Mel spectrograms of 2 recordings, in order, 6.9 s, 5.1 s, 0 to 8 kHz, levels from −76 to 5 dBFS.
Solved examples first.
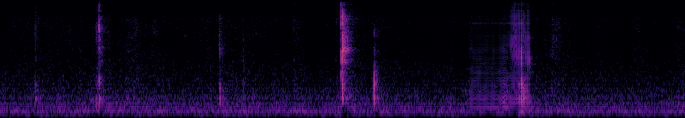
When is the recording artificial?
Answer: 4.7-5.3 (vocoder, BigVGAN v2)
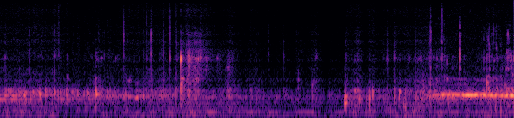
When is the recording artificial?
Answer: 0.0-0.6 (autoencoder, DAC-VAE); 1.2-4.3

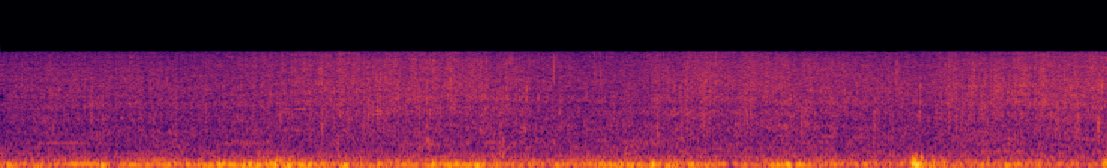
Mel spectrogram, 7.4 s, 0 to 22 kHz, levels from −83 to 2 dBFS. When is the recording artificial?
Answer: 0.8-1.6 (vocoder, Vocos); 3.5-4.0; 4.8-5.5

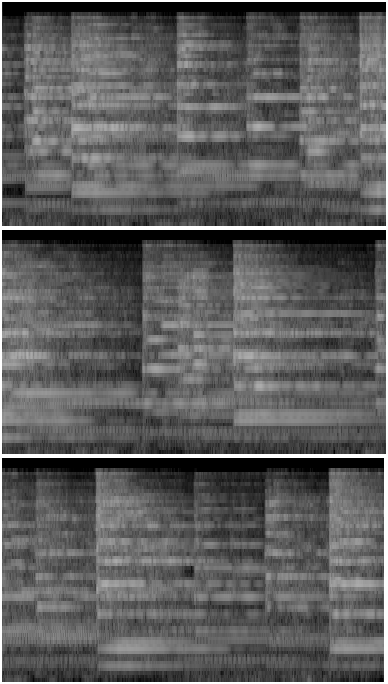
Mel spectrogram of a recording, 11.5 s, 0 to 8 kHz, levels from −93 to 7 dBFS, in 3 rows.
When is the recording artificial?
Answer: 1.3-5.9 (codec, DAC); 7.2-9.5; 10.4-11.5

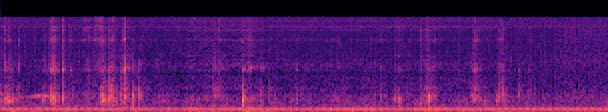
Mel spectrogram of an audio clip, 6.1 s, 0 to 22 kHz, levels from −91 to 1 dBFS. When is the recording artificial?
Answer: 1.2-4.9 (codec, SNAC)

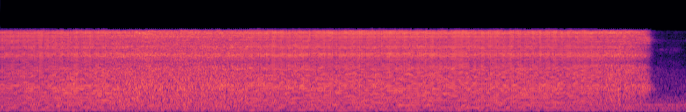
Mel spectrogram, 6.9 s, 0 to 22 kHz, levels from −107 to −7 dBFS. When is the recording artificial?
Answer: 0.0-1.1 (vocoder, BigVGAN v2); 2.5-6.0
